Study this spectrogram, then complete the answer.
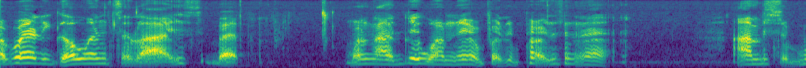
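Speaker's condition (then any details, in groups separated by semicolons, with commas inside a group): ALS; affects hands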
